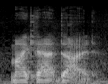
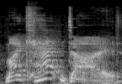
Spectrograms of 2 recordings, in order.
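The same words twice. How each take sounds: First: It is said flatly, with no emotion. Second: It is said with a pleased, gleeful tone.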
